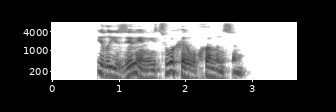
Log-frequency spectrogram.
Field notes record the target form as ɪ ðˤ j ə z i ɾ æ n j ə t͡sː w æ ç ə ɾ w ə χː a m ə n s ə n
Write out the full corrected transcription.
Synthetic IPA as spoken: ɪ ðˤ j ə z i ɾ i n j ə t͡sː w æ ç ə ɾ w ə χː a m ə n s ə n

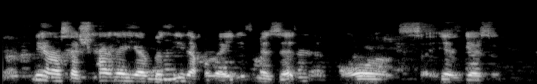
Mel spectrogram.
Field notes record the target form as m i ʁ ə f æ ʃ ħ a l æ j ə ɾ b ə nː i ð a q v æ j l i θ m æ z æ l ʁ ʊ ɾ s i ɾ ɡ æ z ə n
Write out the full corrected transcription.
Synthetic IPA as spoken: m i ʁ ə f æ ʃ ħ a l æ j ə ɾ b ə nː i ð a q v æ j l i θ m æ z æ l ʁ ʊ ɾ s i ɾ ɡ æ z ə n

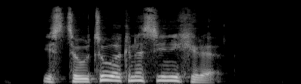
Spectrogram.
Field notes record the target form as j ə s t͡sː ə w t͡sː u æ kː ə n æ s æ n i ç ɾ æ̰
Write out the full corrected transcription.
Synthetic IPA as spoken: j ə s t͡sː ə w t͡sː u æ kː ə n æ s i n i ç ɾ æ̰

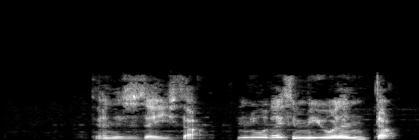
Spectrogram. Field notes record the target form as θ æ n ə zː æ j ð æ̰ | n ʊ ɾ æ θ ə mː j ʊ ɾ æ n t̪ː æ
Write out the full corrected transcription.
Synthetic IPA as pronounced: θ æ n ə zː æ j θ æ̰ | n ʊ ɾ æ θ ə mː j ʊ ɾ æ n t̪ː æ

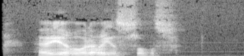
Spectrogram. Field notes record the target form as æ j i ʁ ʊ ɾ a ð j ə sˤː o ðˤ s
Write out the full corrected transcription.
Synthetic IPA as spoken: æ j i ʁ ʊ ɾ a ʁ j ə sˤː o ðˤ s

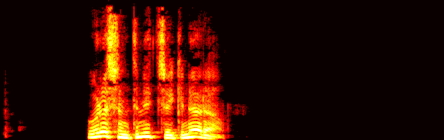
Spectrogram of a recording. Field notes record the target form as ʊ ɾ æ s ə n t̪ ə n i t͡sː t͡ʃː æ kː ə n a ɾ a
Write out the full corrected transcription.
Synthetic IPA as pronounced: ʊ ɾ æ s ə n t̪ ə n i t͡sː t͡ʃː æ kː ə n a ɾ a

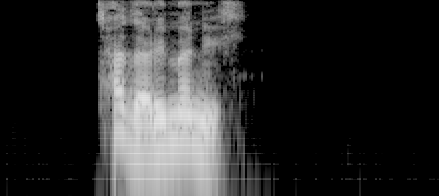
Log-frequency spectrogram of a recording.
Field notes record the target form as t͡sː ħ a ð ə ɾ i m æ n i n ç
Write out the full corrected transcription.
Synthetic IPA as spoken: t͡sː ħ a ð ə ɾ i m æ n i ç

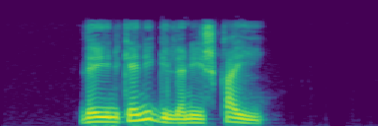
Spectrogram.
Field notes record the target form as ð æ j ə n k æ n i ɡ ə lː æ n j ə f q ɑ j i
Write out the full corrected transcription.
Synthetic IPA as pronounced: ð æ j ə n k æ n i ɡ ə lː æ n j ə ʃ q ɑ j i

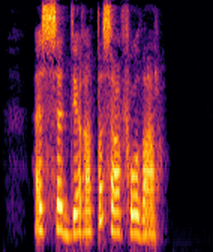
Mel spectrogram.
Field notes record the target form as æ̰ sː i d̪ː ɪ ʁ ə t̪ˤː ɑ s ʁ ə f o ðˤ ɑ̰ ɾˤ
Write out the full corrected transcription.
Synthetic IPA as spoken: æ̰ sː æ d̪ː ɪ ʁ ɑ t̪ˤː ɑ s ʁ ə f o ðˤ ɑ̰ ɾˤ

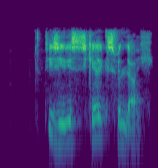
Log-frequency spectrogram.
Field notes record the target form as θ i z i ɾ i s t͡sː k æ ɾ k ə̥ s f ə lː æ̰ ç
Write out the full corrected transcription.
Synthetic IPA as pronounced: θ i z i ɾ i s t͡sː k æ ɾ k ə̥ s f ə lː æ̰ ç

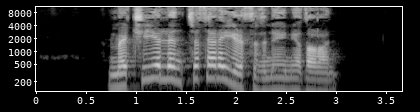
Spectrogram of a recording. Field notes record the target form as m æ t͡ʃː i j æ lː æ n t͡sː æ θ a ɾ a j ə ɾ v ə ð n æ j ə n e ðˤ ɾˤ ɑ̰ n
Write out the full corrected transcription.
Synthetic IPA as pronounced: m æ t͡ʃː i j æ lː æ n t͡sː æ θ a ɾ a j ə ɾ f ə ð n æ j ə n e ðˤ ɾˤ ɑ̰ n

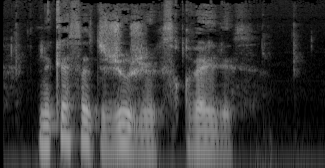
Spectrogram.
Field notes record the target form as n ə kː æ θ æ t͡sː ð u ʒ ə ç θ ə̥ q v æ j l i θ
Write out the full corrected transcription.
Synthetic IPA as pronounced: n ə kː æ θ æ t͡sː ʒ u ʒ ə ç θ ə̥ q v æ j l i θ

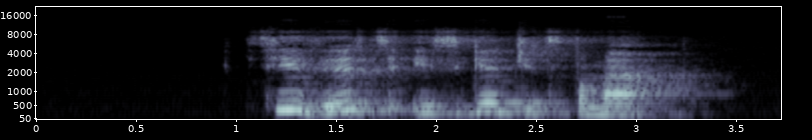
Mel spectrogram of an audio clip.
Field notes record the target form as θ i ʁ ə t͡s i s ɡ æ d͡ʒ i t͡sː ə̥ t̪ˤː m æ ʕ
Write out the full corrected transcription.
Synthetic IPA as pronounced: θ i ð ə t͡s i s ɡ æ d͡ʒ i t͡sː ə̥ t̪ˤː m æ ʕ

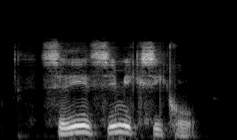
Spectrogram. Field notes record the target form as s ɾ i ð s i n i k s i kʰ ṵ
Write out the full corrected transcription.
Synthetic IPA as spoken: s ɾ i ð s i m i k s i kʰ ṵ

